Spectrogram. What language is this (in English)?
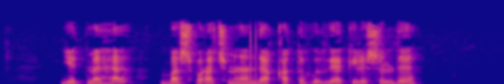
Bashkir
